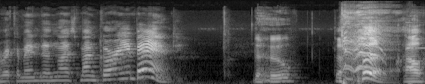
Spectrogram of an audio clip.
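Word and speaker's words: The Hu: call to spare yes the who spelled hu not to be confused not to be conf confused with yes yes not that who same pronunciation different spelling different Mongolian metal Mongolian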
